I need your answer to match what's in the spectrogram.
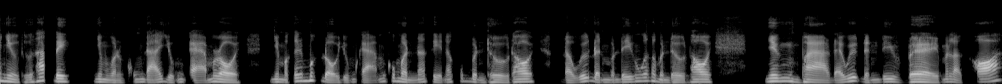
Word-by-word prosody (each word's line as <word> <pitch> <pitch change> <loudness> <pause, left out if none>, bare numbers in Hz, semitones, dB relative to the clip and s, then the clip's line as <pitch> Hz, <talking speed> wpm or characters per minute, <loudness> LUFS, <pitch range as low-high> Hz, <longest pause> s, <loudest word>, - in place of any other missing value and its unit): nhiều 140 -7 +1
thử 105 +2 -7
thách 170 +4 +2
đi, 135 -1 +5 0.2
nhưng 120 -1 -3
mà - - -5
mình 95 - -9
cũng 115 +2 -8
đã 105 +1 +2
dũng 110 -1 -7
cảm 95 0 +1
rồi. 110 -7 +5 0.3
Nhưng 120 +1 -4
mà 105 - -2
cái 150 - -1
mức 180 +2 0
độ 100 - +1
dũng 105 +2 -9
cảm 115 +3 -4
của 150 - -6
mình 115 -8 0
á 115 +3 -3
thì 105 - -3
nó 110 +3 -6
cũng 140 +2 -15
bình 110 -5 -4
thường 105 0 -1
thôi, 125 +3 +3 0.3
là 100 - 0
quyết 135 +11 -1
định 105 -4 -1
mình 105 +1 -7
đi 115 +1 0
cũng 150 +5 -5
rất 160 - -3
là 155 - -1
bình 105 - -4
thường 105 -1 -2
thôi. 115 0 +4 0.5
Nhưng 145 +2 +3
mà 105 -4 +5
để 95 +2 -2
quyết 160 +5 0
định 105 +1 -4
đi 125 +2 -1
về 115 -4 +6
mới 125 +4 -5
là - - -1
khó. 130 +9 +6
115 Hz, 295 wpm, -25 LUFS, 105-135 Hz, 0.5 s, về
